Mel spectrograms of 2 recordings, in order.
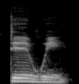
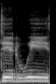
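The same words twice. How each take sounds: First: The final D of 'did' is dropped. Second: The final D of 'did' is clearly pronounced.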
